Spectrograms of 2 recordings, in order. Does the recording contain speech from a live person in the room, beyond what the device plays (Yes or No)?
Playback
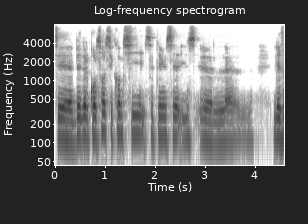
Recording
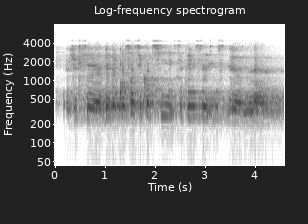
No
